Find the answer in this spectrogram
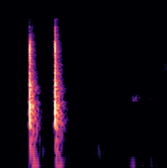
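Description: Two short, sharp taps of a stylus on the glass of an interactive touchscreen board while numbers are written, about a third of a second apart.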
